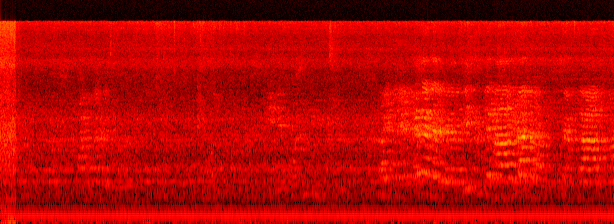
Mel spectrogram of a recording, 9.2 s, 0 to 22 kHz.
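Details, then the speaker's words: Lux Royal WH1093i washing machine spin test after replacing cracked inner drum and spider with shaft: steady low hum, no gasket rubbing on slow start and no kicks from behind the drum as before repair; normal spin. "es Spin pada mesin cuci wh10 93 ini hai hai Hai pada awal putaran lambat gesekan ke gasket terdengar tidak ada seperti pada saat pengujian awal"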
